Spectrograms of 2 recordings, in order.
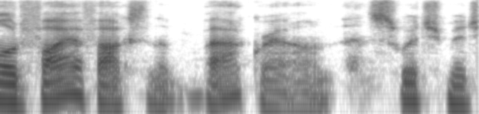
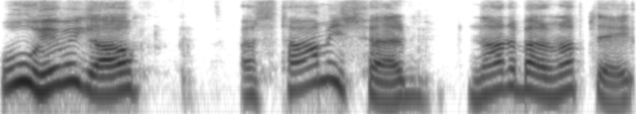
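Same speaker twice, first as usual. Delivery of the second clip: pitched-up voice talking through a mouthful of food; 7 semitones higher, 4 dB louder than usual. Reading out tech support replies, the speaker talks while eating. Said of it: "I'm sorry, I'm sitting here eating".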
